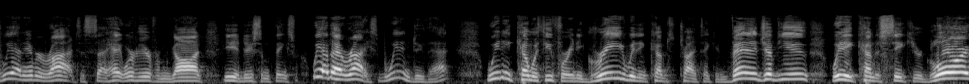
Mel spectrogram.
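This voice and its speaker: A man's voice: high-pitched, a little mellow. A man preaching an expository sermon, reading scripture aloud and then explaining it with folksy stories and asides.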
